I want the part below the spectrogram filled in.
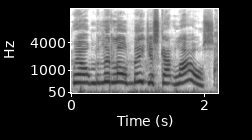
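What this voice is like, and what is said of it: Put-on southern accent. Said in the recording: “southern accent”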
